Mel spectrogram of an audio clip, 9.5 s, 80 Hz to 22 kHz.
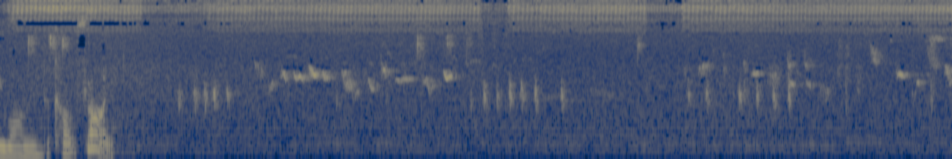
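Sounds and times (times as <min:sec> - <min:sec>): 
speech: 0:00.0 - 0:01.3
common green, field and meadow grasshoppers chirping in a meadow: 0:00.0 - 0:01.4
faint birdsong twittering: 0:00.0 - 0:09.5.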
